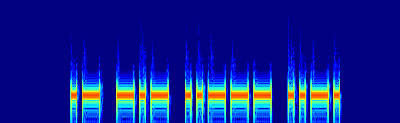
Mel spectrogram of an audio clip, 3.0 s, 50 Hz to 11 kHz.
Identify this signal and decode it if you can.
Morse code, heard as a keyed tone, about 28 wpm, 700 Hz. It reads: AK2F
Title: USA Call Signs - 3x Character Spacing - 28wpm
